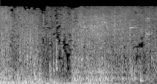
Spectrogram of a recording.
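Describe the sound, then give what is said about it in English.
A loud crash as a large mechanized foot smashes through a store, with a dense burst of shattering and breaking debris that rumbles on for over a second, no voices. “Unfortunately, Brian Fuck's large mechanized foot smashes it, just Terry Gilliam style, right in front of you.”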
